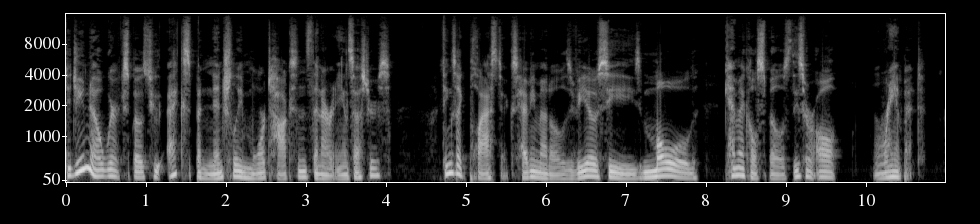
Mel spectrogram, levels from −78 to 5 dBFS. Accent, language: American, English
